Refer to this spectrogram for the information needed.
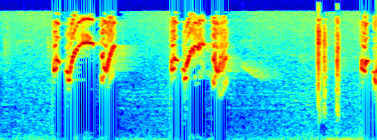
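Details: White-rumped shama repeating a high, upward-sweeping phrase twice, each followed by a short note, then a cluster of sharp clicking notes; song carries wild-bird mimicry.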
